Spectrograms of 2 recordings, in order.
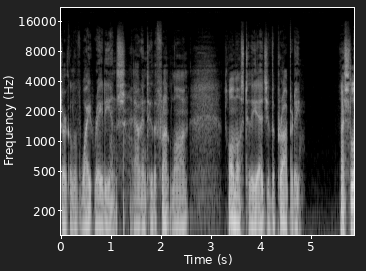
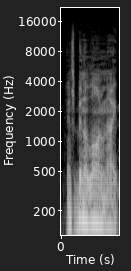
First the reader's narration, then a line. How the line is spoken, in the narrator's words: I said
